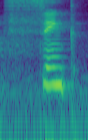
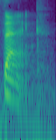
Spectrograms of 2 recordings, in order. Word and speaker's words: Cinq: It is the mispronounced French word for five, not sink like the kitchen sink. I just want to be yeah. clear about it's that. It's spelled C I N Q, which yes. is supposed to be said sank.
